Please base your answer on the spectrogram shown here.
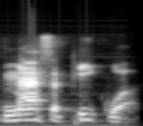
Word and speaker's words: Massapequa: up it is but it's pronounced Massapequa I want to hear you guys pronounce it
